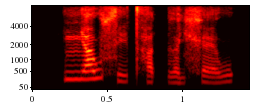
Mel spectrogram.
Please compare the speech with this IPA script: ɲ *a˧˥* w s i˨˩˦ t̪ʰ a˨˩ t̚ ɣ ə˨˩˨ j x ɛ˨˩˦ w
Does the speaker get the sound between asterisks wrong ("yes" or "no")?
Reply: no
